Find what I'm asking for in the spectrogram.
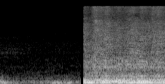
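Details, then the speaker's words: Drift car started after sitting a long while: after a quiet start the engine catches and settles into a strong, even low rumble, no knocks or misses; sounds like it's firing on all cylinders. "haven't heard that sweet sound in a hot minute sounds like she's firing on all late"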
